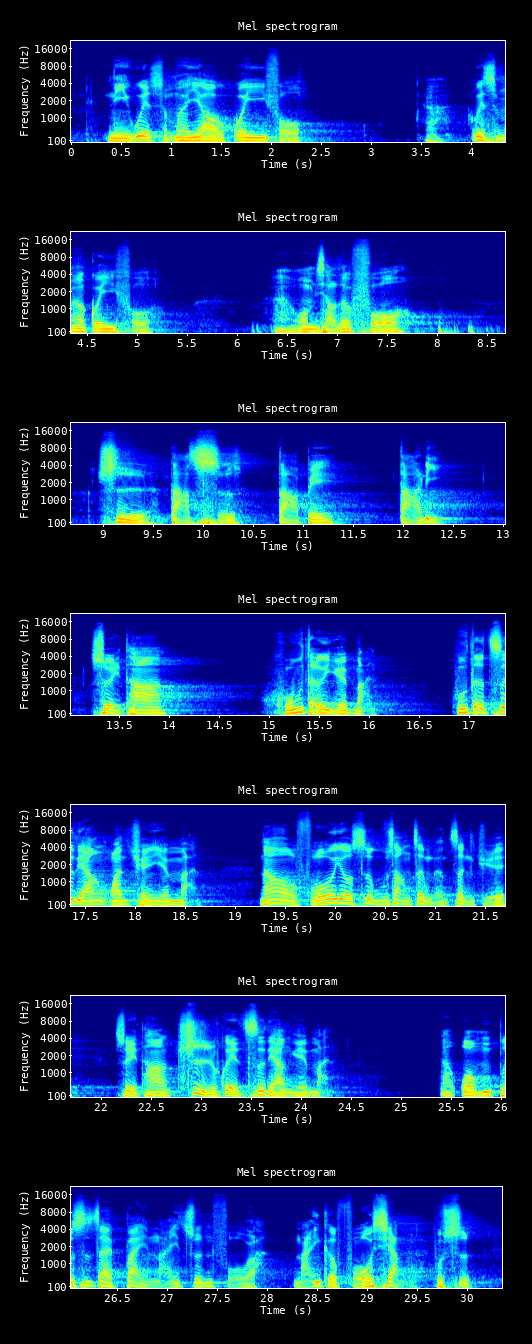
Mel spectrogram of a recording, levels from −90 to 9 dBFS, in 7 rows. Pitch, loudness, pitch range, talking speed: 115 Hz, -24 LUFS, 105-130 Hz, 160 characters per minute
